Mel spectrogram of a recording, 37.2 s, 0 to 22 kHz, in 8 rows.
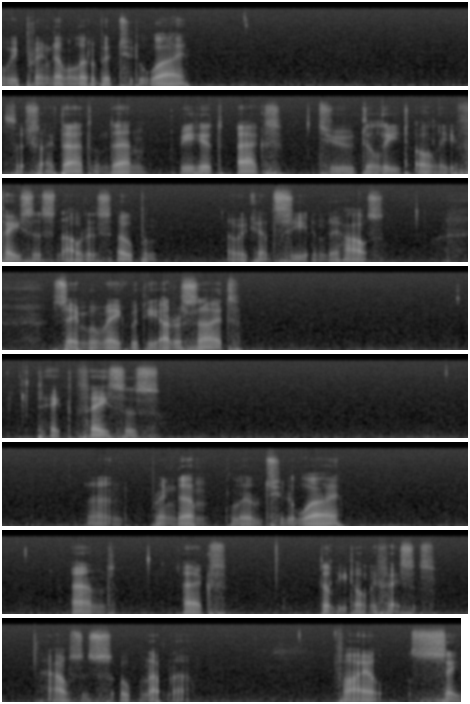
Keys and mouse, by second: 1.4-4.6 drag, 5.1-7.0 middle drag, 7.0 x, 10.3 Tab, 16.9 middle click, 17.9 Tab, 25.9-29.1 middle drag, 29.7 x, 32.4 Tab.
